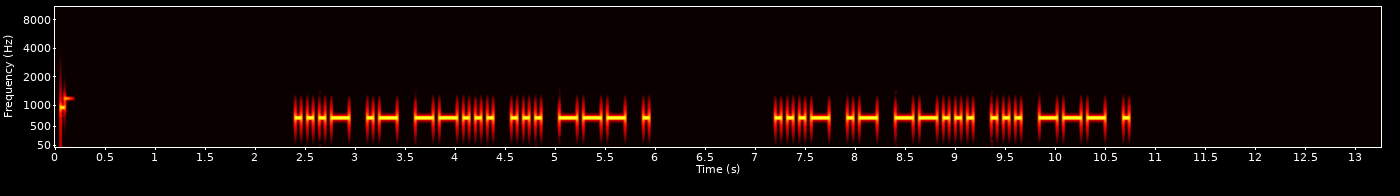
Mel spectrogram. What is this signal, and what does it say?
Morse code, heard as a keyed tone, about 20 wpm, 700 Hz. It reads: VA7SOE VA7SOE
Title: DXCC-100 Call Signs - 6 Characters - Repeated 2x - 20wpm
